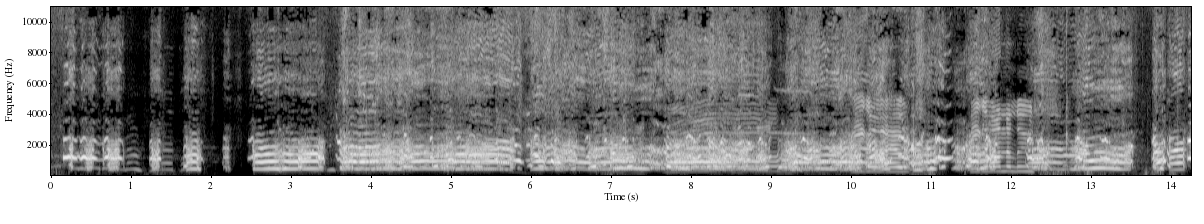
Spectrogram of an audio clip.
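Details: Kennel of about two dozen registered scent hounds near Kingston, Ontario, Canada: Bluetick and Redbone Coonhounds, Black and Tans and Beagle mixes, baying and bawling together in a dense, sustained, overlapping howling chorus, with a few short barks at the start.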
